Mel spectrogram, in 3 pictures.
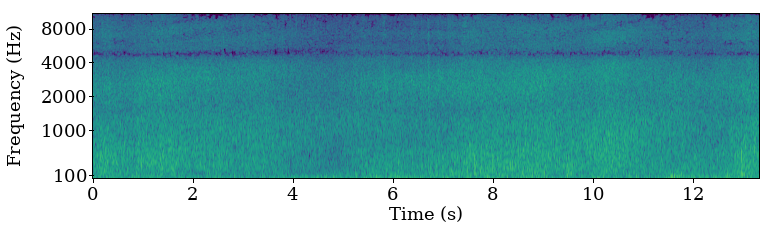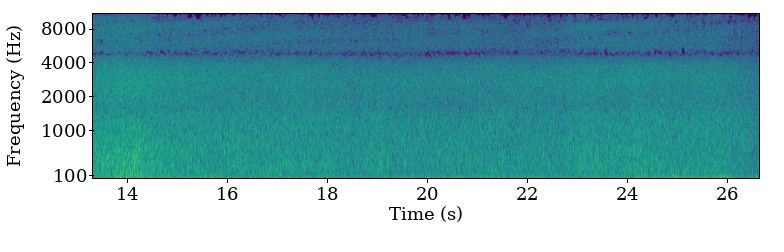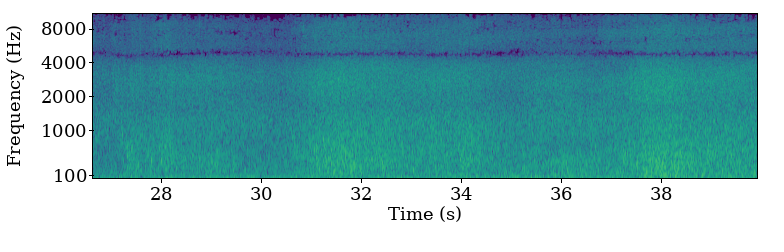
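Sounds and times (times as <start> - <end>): ocean surf washing ashore: 0.0 - 39.9.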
